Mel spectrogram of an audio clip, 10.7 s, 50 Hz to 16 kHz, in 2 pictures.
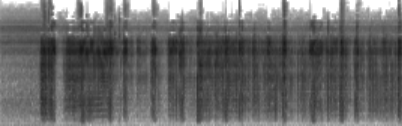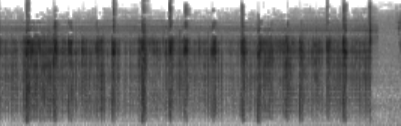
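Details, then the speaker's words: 1982 Ford Industries model 1100 telephone answering machine (DC bias, 1/8-inch reel-to-reel tape) playing a recording made with no bias: harsh, crackly, choppy, thin buzzy sound with almost no bass. "you got any recorders that sound like that, possibility is that the bias oscillator is not working at all. Or if it's DC bias, that there's no DC bias coming into it at all."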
